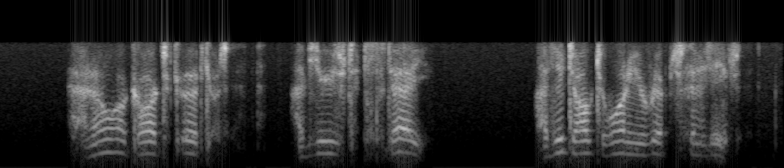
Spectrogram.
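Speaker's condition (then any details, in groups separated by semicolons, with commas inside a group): Throat cancer; hard to talk, agent says speech understandable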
